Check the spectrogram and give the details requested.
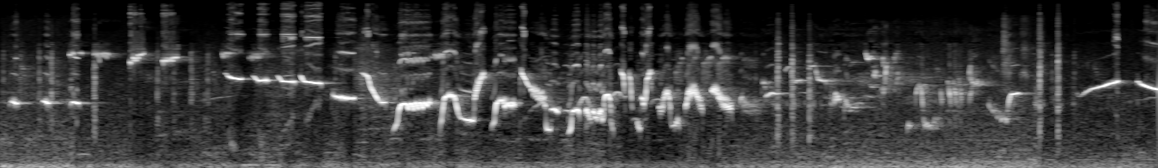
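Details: Energetic white-rumped shama song used to make other birds sing: a dense run of sweeping whistles and harsh squawky notes that jump up and down in pitch, recorded in a small room.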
